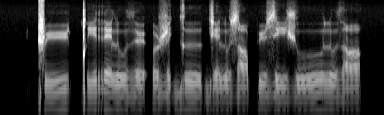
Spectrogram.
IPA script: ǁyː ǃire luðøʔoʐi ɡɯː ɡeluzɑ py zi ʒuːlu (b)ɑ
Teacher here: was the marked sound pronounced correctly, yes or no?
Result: no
